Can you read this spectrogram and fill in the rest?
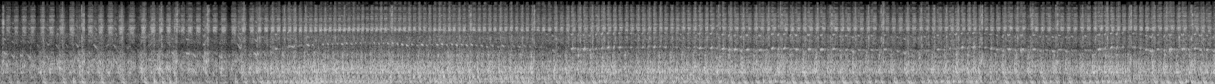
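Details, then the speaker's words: Fiat 126p (Maluch) engine on 92% denatured alcohol instead of petrol, cold, very low compression: uneven lumpy idle with irregular stumbles and buzzy rattle, running rough and misfiring; owner hopes it settles when warm. "mu nie pasuje tam może się rozgrzeje i zacznie chodzić"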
